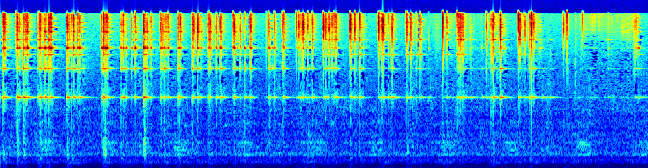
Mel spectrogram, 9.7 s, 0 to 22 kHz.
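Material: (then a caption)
Glass. Long nails tap rapidly and irregularly on the rim and sides of a tall, clear, hollow, empty glass pint tumbler. Each tap gives a bright, high clink with a very short ring and a faint steady tone near 2 kHz. The taps fall in quick clusters with brief pauses.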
